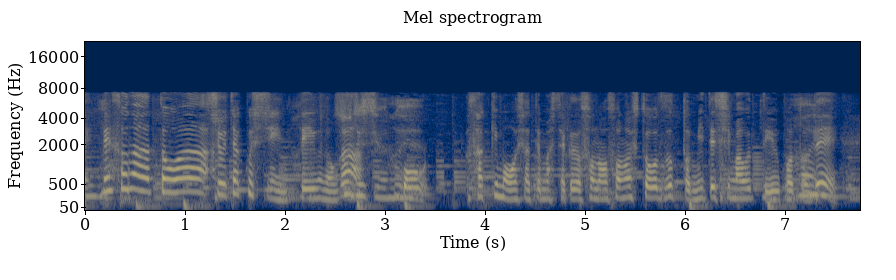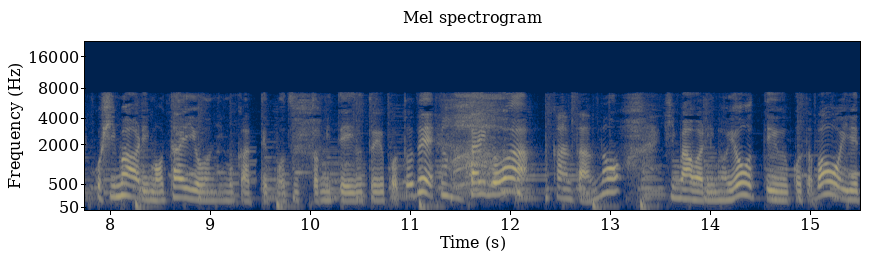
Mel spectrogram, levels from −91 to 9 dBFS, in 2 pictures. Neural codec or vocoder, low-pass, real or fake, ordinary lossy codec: none; 7.2 kHz; real; MP3, 64 kbps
